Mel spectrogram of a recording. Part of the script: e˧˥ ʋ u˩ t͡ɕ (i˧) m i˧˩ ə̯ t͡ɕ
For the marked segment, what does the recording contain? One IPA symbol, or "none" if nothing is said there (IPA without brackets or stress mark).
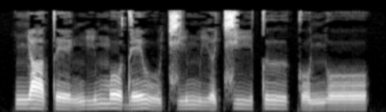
i˧˥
